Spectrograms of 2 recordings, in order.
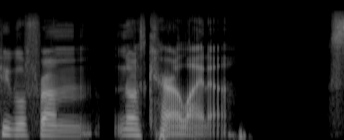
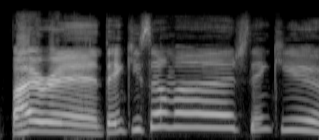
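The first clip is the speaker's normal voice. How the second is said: excited; 9 semitones higher, 6 dB louder, slower than usual. Real, not acted. Excited thanks to chatter.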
